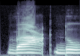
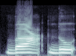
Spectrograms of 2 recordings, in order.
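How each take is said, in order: No difference in how they are said.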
